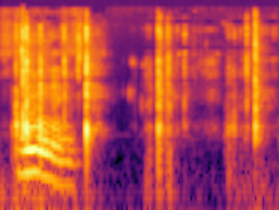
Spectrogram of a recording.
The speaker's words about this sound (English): I'm giving it a crunch. Give it a crunch.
